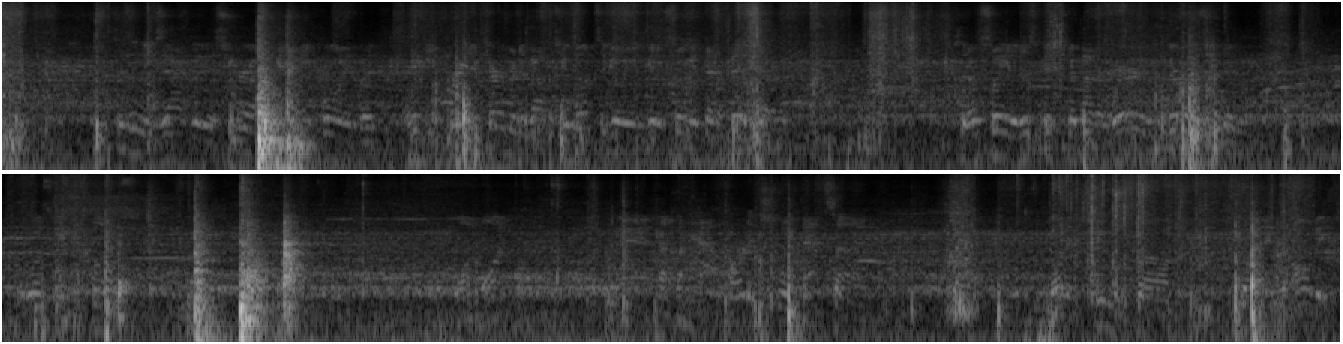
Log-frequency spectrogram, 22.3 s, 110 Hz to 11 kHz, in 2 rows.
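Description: A cardboard shipping case and shrink-wrapped card boxes being handled on a tabletop: scattered knocks and thuds as the boxes are pulled out and set down, the loudest about 2 seconds in and a pair about 13 seconds in.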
